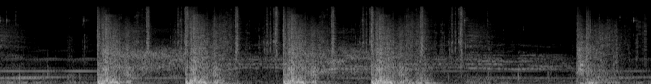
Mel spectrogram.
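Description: Shotgun blasts in a Halloween-themed video game map, about six heavy, booming shots at roughly one-second intervals, each with a thudding tail, over a steady ambient tone.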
